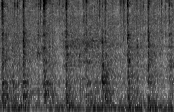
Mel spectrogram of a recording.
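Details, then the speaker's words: Hybrid bike rear derailleur after a new cable: steady light clicking, about five a second, as the chain is caught between cogs after a hesitant upshift; the cage doesn't move far enough, and it is fixed by barrel adjuster tension. "so what's happening is we shifted zoom in here for you we shifted but not enough for the cage to go all the way and make the chain go up"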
